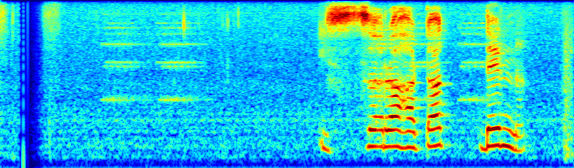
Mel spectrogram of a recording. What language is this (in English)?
Sinhala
